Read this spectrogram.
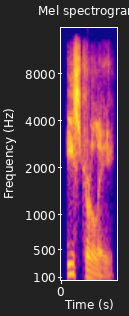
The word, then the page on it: easterly: American English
